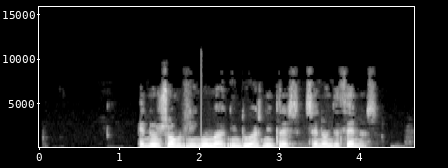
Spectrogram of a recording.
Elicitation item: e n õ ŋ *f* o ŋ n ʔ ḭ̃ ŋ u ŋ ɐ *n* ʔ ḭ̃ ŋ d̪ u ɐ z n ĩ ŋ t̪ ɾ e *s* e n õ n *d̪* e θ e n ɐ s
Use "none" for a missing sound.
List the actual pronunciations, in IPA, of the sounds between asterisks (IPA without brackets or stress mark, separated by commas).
s, n, sː, d̪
